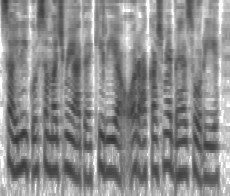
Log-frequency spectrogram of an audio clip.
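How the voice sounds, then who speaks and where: A woman's voice: medium pitch, steady tone, a little fast. A woman casually retelling a TV serial episode, reading out the characters' lines as she goes. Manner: conversational retelling, reads out characters' lines in passing. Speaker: TV serial recap narrator. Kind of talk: casual spoken episode recap.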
